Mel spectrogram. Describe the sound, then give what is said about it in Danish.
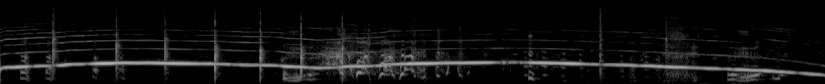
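A human voice imitates a police siren, holding a loud, nearly pure whistling tone that rises and falls slowly for about eight seconds, with sharp clicks and some background laughter breaking through. “Jeg vil virkelig gerne høre den der politibil.”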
